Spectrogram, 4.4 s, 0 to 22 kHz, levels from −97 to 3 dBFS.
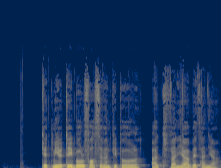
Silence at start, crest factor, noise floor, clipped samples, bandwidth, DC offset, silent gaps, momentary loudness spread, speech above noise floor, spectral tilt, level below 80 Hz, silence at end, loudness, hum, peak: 0.85 s; 18 dB; -70 dBFS; under 0.1%; 12.5 kHz; under 0.1%; none; 11 LU; 46 dB; -8 dB/octave; -58 dBFS; 0.1 s; -26 LUFS; none; -8 dBFS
